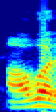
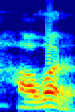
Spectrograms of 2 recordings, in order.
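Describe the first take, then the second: First: It starts with a vowel, two syllables. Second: It starts with an h sound, two syllables. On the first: The speaker calls it right. "आवर है" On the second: The speaker calls it wrong. "बच्चे इसको गलत पढ़ते हैं"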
